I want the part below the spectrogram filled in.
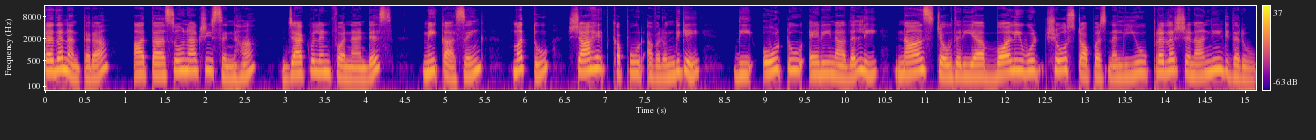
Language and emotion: Kannada, neutral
